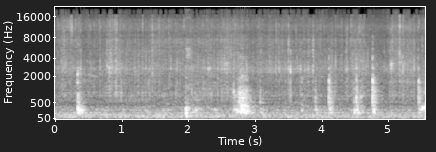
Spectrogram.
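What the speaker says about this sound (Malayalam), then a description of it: "അപ്പോൾ ഓർത്ത് ബ്രേക്ക്ഫാസ്റ്റ് ഇന്ന് ബിരിയാണി ചൂടാക്കാമെന്ന് ഓർത്ത്. ചിക്കൻ ബിരിയാണിയാണ്." Chicken biryani reheating in a pan for breakfast, with soft sizzling and frying crackle under intermittent scrapes and stirs of a utensil, close and moderately quiet, without talk.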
